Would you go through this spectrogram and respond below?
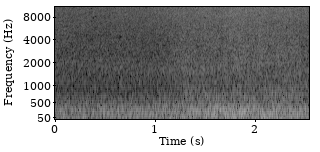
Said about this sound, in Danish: Som sagt synes jeg, det gynger en hel del, og det er jo nok fjollet, i forhold til, at jeg er rimelig sikker på, at det her er nogle af de mildeste bølger, vi kommer til at opleve.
